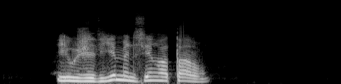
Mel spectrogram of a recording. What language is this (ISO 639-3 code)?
kab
